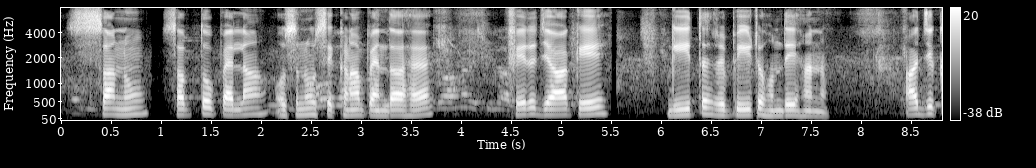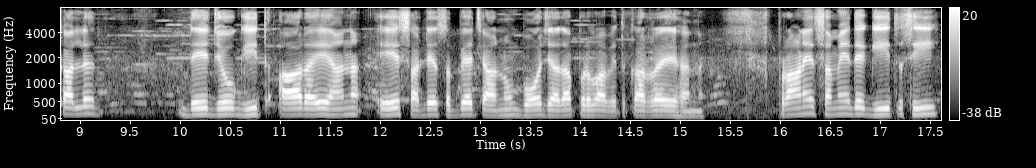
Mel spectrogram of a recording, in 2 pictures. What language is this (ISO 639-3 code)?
pan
